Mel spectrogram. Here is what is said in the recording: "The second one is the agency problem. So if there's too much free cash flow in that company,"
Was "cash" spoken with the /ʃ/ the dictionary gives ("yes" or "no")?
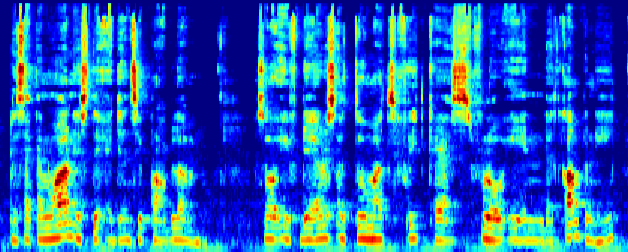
no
